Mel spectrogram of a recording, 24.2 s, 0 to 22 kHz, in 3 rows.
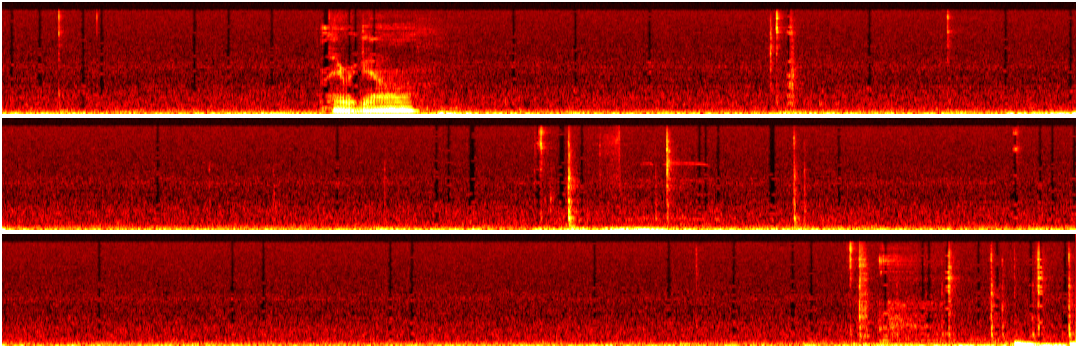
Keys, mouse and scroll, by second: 0.4 click, 7.0 click, 13.0 middle click, 15.6 click, 22.7-23.3 scroll down 3, 23.2 middle click, 23.8 shift+middle click.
